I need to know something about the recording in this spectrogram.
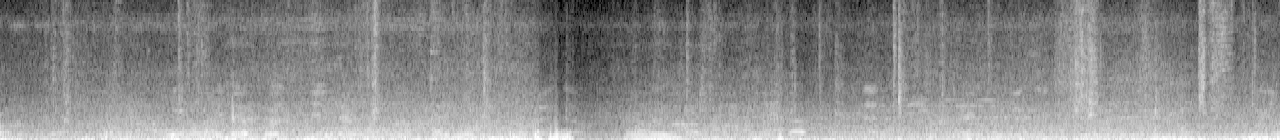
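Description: Indistinct voices of people talking over a steady low rumble, with a brief dip in level just before three seconds in.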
